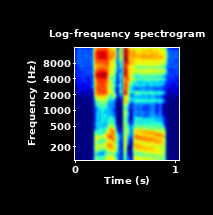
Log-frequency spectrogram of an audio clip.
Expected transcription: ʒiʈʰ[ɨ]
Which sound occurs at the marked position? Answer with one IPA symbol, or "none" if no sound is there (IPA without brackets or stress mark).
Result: ɨ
